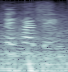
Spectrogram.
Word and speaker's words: tejate: Pronounce it? Tejate.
